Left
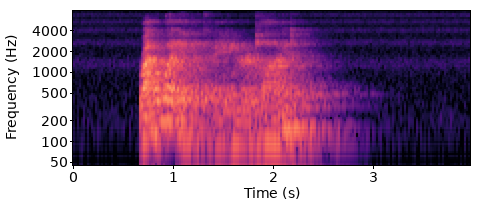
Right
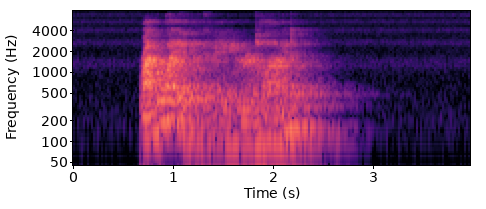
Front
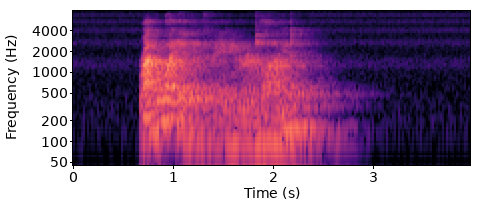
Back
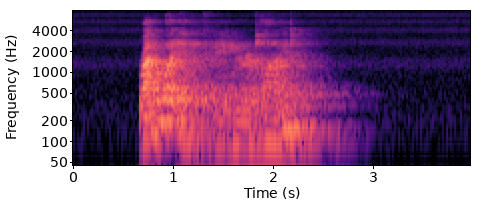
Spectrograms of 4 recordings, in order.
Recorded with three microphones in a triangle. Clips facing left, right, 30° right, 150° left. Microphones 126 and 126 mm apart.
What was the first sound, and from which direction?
A man speaking, 110° left.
